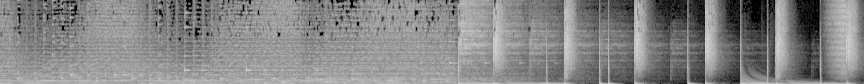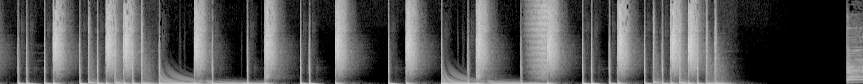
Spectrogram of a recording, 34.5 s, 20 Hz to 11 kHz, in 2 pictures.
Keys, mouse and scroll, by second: 0.9 alt+middle click, 1.3 click, 2.3 alt+middle click, 2.8 scroll up 1, 3.7 alt+middle click, 8.5 right click, 9.4 click, 9.8 alt+middle click, 11.0 click, 14.1 Escape, 15.1 alt+middle click, 15.5 scroll up 1, 16.2 alt+middle click, 16.6-16.9 scroll down 1, 16.9 middle click, 18.7 scroll up 1, 20.1 click, 20.5-21.1 scroll up 1, 21.1 alt+middle click, 21.3-21.7 alt+scroll up 2, 22.0 click, 23.4-24.0 scroll down 1, 24.0 alt+middle click, 24.5-25.0 scroll up 1, 25.8 double click, 26.1-26.7 scroll up 1, 26.7 click, 28.4 scroll down 1, 28.6 alt+middle click.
